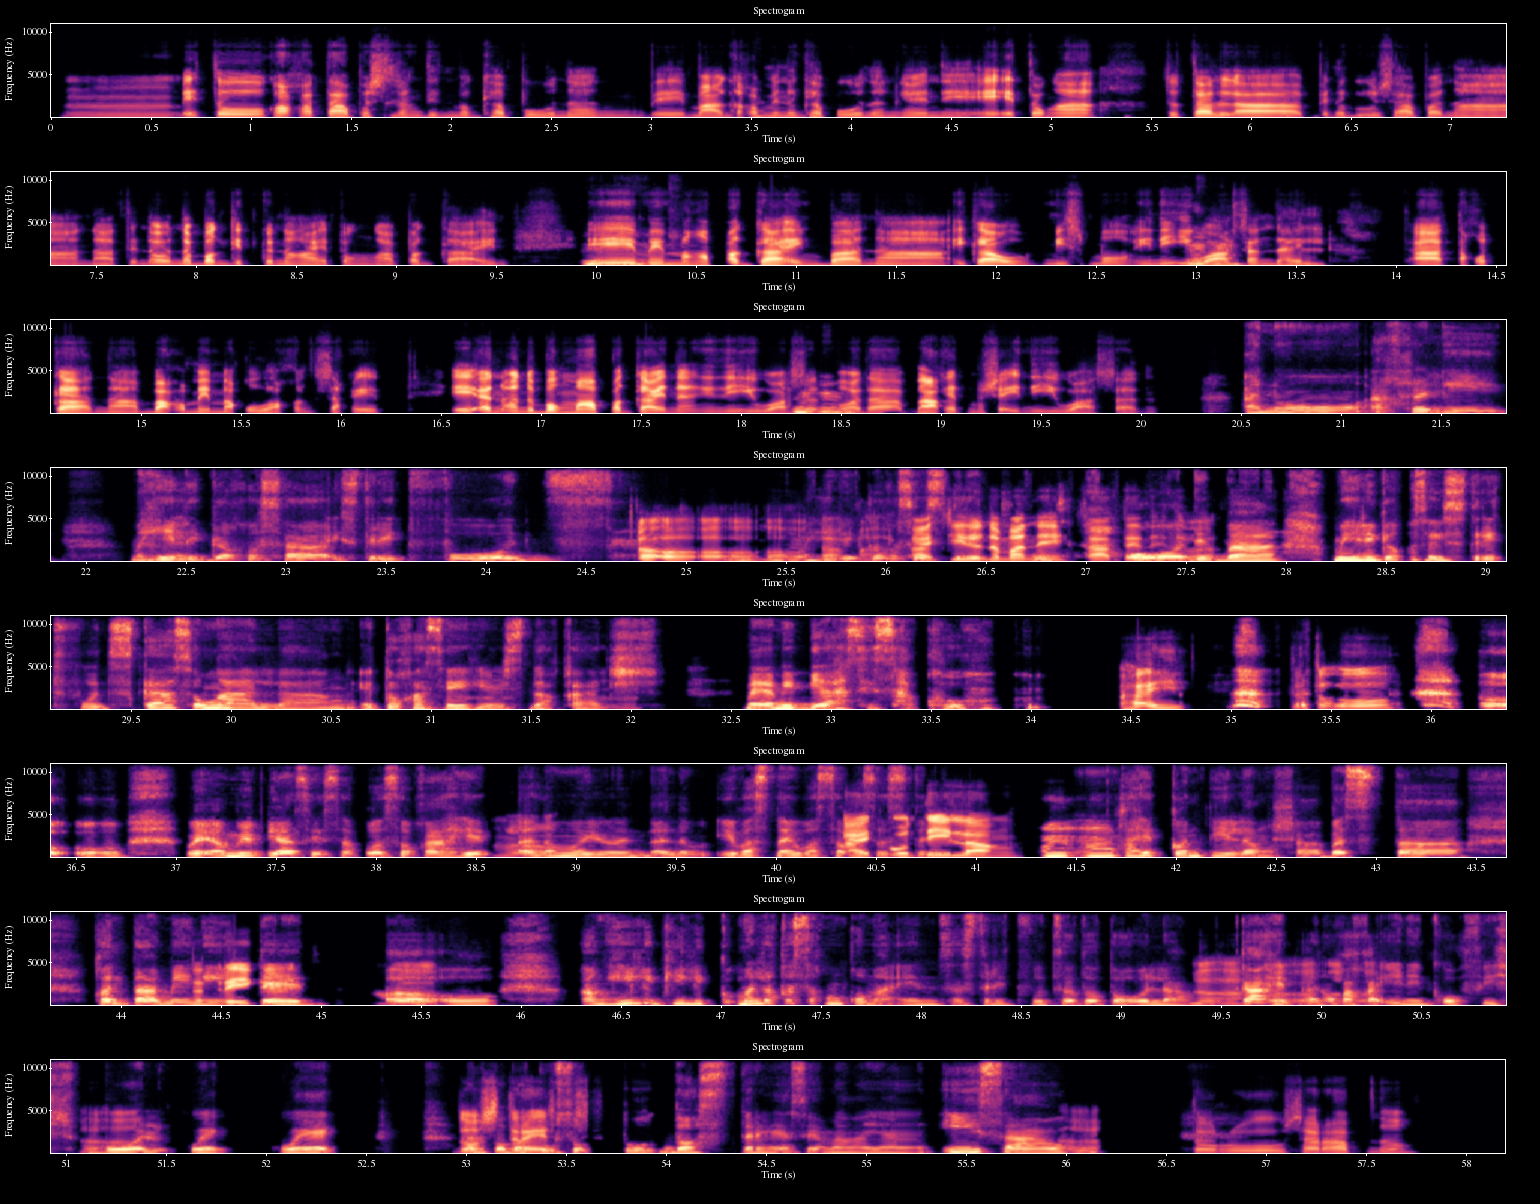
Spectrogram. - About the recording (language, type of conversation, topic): Filipino, unstructured, May mga pagkaing iniiwasan ka ba dahil natatakot kang magkasakit?
- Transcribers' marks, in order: "Eh" said as "be"; unintelligible speech; tapping; laugh; laughing while speaking: "Oo"; laughing while speaking: "Ay!"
